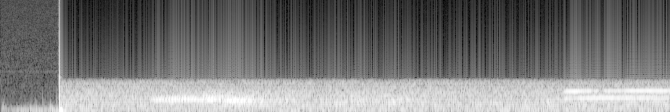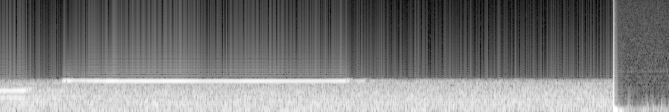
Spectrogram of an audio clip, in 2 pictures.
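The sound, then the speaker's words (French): Whale song of the Sri Lanka population type, found in the central Indian Ocean: a few long, steady tonal moans, the last one higher and sustained, set against a constant underwater hiss, with sharp clicks at the start and end. “On a une population, euh, un champ qui est dit du Sri Lanka, qui serait plutôt euh, dans le centre de l'océan Indien.”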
